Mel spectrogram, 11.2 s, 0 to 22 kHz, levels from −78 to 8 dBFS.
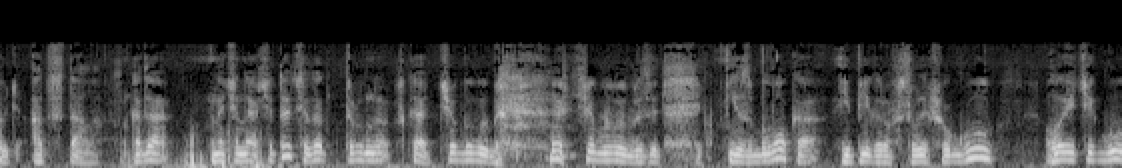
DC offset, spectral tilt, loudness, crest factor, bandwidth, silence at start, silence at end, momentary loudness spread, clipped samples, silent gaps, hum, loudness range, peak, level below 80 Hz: under 0.1%; -6.5 dB/octave; -14 LUFS; 14 dB; 8.8 kHz; 0 s; 0 s; 6 LU; under 0.1%; none; none; 1 LU; 0 dBFS; -30 dBFS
